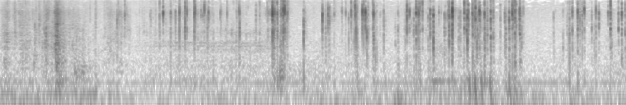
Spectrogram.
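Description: A thin, flexible sheet of clear plastic bubble wrap, held up in front of the microphone, is crinkled and scratched with long dark nails and fingertips. The result is a steady stream of soft, bright crinkles and quick scratchy crackles, with a few sharper snaps standing out.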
